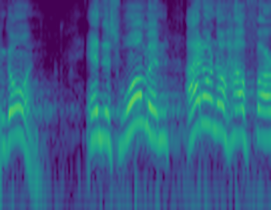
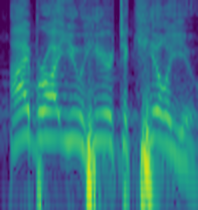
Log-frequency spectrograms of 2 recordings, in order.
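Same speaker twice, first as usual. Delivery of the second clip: loud menacing threat; 12 dB louder than usual. Retold or imitated. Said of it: "He says".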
